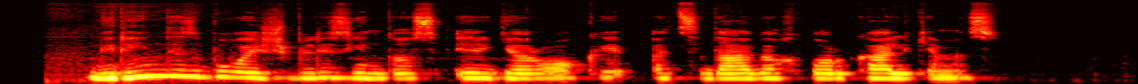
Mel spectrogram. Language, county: Lithuanian, Vilnius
